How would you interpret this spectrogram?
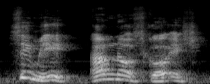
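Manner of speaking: put-on Scottish accent; mock Scottish voice. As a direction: read it out as a protesting Scot. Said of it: "So why do you sound Scottish".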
